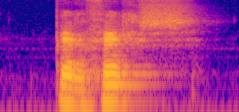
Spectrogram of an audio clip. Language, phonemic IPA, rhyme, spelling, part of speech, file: Dutch, /pɛrˈvɛrs/, -ɛrs, pervers, adjective, Nl-pervers.ogg
- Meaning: perverse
